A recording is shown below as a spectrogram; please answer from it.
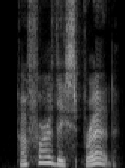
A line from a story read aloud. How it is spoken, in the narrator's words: Atalant asked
